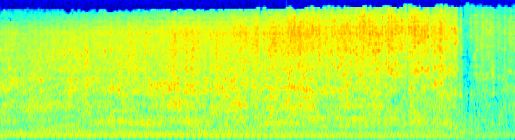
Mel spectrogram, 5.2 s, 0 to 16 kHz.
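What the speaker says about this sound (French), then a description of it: "Des avions américains des années 50 épandent à chaque vol une solution" A 1950s American propeller airplane drones loudly overhead while spraying mosquito larvicide, its engine a steady throbbing roar that holds for several seconds before dipping slightly as it passes.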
